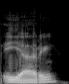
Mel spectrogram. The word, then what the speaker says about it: Illari: was a dark time in the case of iyari yes it's pronounced that way she's Spanish so the double O turns into why she was too strong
